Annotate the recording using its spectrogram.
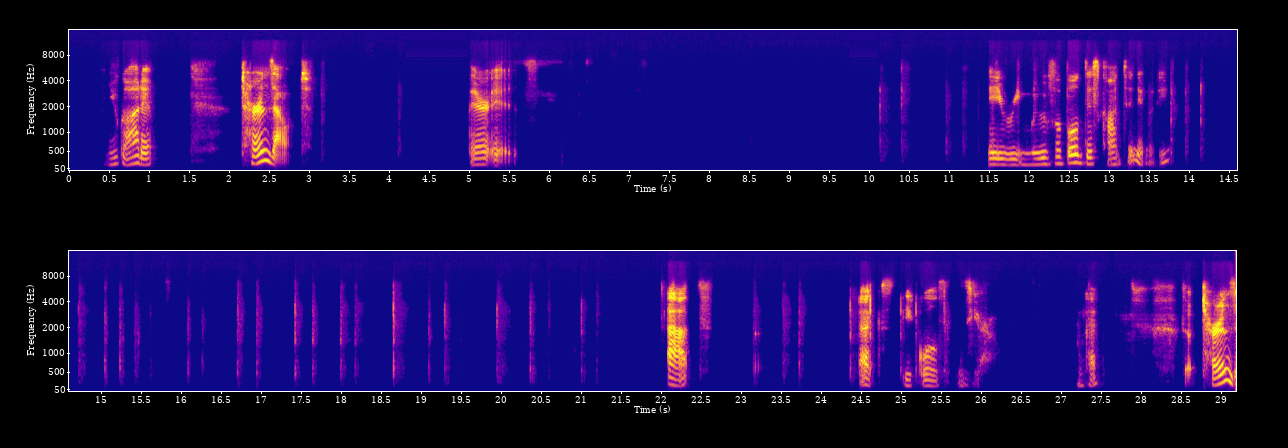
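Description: A young woman speaks calmly, heard through an online call.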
